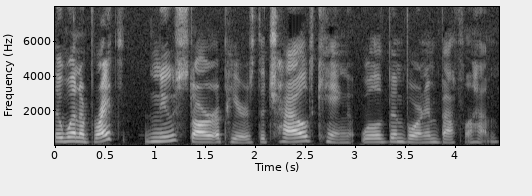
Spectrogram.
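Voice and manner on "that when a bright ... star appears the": usual speaking voice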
